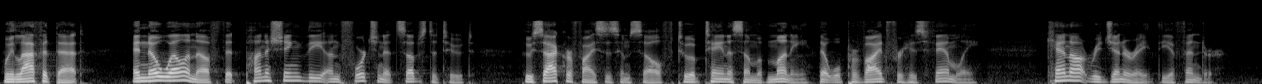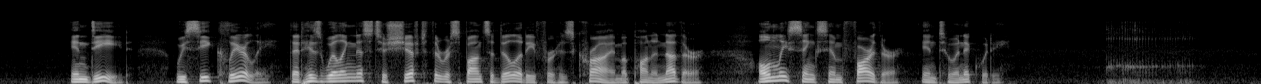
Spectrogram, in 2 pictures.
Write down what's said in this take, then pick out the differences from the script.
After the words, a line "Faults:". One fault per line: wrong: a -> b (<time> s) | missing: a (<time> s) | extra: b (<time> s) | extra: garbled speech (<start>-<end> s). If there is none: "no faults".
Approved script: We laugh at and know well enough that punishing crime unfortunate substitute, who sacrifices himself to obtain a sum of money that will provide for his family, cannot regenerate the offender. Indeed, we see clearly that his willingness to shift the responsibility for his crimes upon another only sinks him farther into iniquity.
We laugh at that and know well enough that punishing the unfortunate substitute, who sacrifices himself to obtain a sum of money that will provide for his family, cannot regenerate the offender. Indeed, we see clearly that his willingness to shift the responsibility for his crime upon another only sinks him farther into iniquity.
Faults:
extra: that (0.6 s)
wrong: crime -> the (3.0 s)
wrong: crimes -> crime (18.4 s)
